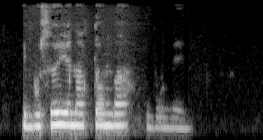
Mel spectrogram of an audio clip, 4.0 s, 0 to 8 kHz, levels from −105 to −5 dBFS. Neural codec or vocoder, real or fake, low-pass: none; real; 7.2 kHz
